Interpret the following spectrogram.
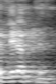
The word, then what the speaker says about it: व्रत: हाँ, वो व्रत और विरत, क्योंकि प्रोनाउंसिएशंस है ना, तो कहीं कहीं व्रत पढ़ा जाता है, कहीं विरत पढ़ा जाता है।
